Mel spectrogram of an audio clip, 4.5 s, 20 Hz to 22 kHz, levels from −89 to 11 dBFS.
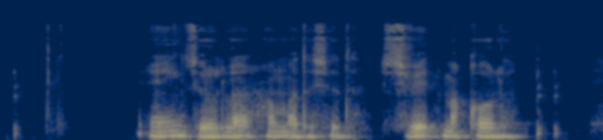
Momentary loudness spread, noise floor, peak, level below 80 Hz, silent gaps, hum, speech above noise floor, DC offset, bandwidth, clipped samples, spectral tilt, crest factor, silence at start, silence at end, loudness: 10 LU; -89 dBFS; -10 dBFS; -56 dBFS; none; none; 62 dB; under 0.1%; 11.5 kHz; under 0.1%; -7.5 dB/octave; 18 dB; 1.05 s; 0.45 s; -28 LUFS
